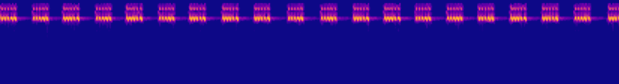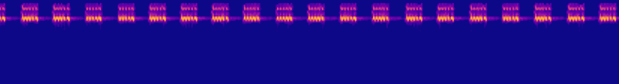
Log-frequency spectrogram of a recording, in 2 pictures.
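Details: Rhythmic, ringing pulses from a male cricket on a summer evening, roughly thirty-eight high chirps at an unbroken pace of nearly four per second, with no other sound.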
